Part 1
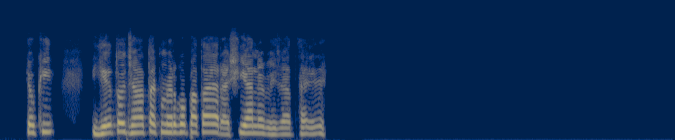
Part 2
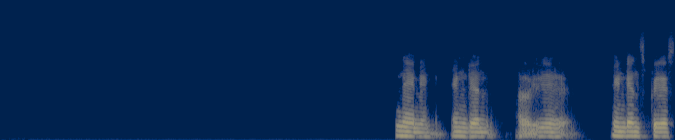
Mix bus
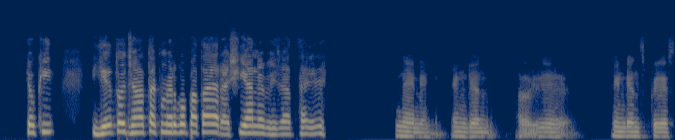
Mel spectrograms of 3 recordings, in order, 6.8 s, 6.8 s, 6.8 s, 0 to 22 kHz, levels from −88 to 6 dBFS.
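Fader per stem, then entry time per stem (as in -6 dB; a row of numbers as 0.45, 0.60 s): -1.5, -4.5 dB; 0.00, 0.00 s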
